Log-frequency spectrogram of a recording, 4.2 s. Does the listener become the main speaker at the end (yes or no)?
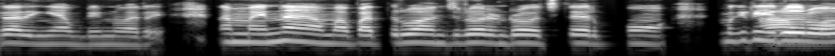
no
